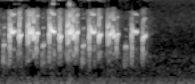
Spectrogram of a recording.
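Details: Fast, clear bulbul phrase of the tayyariyat sayhan kind, meant for training and stirring other birds: roughly a dozen quick, rich chirped notes packed into one and a half seconds, ending abruptly and followed by silence.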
